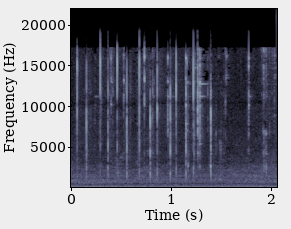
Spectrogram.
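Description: Keys jingling in hand: a run of light, irregular clinks over a low, steady rumble.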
